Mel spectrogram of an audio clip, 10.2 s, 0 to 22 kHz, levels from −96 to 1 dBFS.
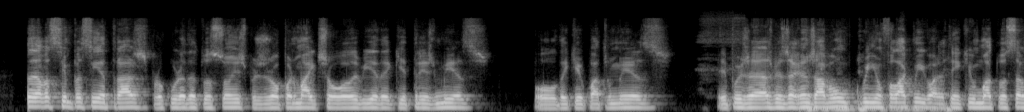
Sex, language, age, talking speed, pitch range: male, Portuguese, 20-39, 215 wpm, 120-145 Hz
